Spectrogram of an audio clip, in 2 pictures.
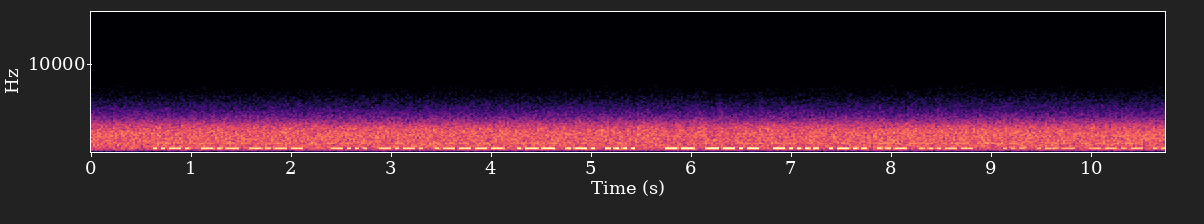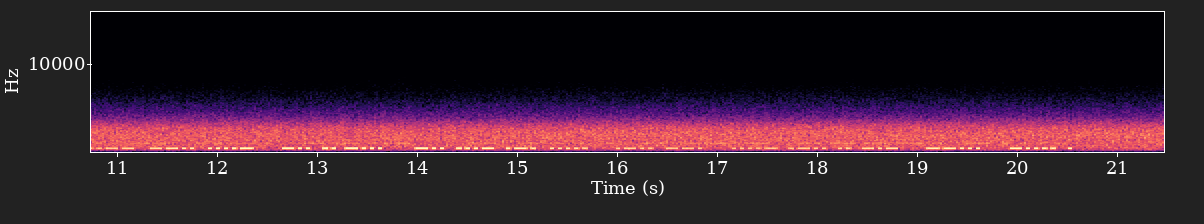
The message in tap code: none

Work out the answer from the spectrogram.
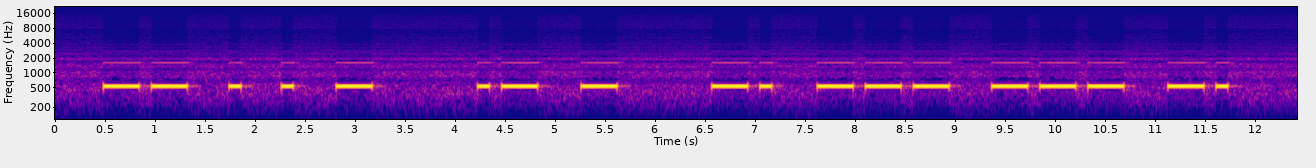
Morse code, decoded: MEET AT NOON

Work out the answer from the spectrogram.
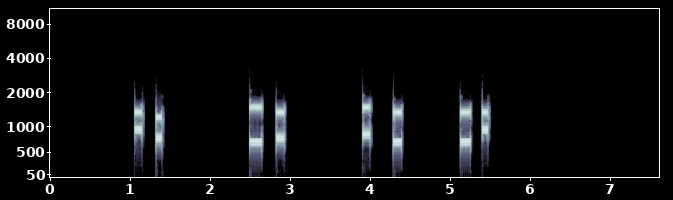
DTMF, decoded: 04 35 92 20

